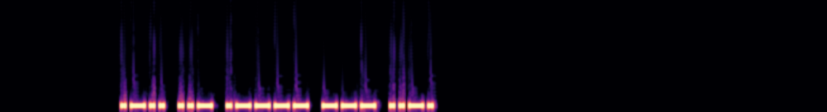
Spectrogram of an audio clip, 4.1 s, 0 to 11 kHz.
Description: Morse code, heard as a keyed tone, about 52 wpm, 700 Hz. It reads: LU1OF
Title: DXCC-100 Call Signs - 5 Characters - Repeated 3x - 50wpm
